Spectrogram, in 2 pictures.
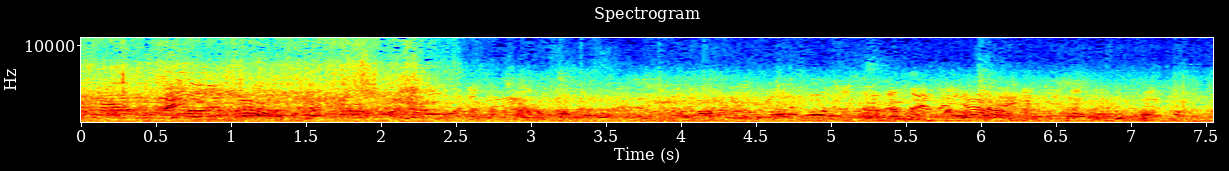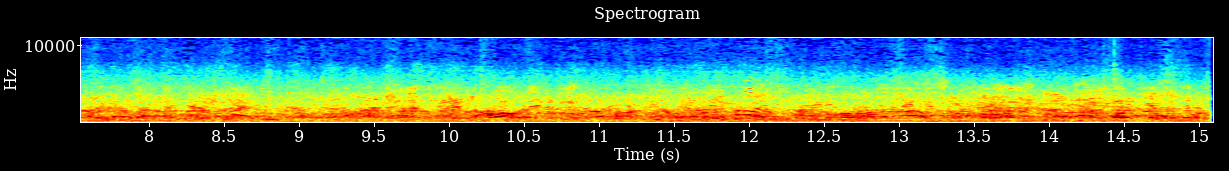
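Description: A large crowd of men and women chatters all around outdoors.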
